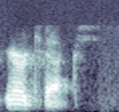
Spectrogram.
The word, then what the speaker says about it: AirTechs: Yeah, I have my best documentation about the Wright Field AirTechs, and it was AIR-TECS. Did I say that right? TECS, yes. AirTechs.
